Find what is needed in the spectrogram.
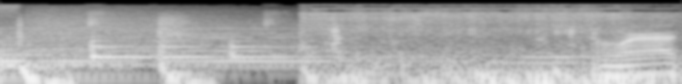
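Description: Background music with held notes that cuts off abruptly about halfway through, giving way to a steady hiss of water spraying from a hose onto a horse being bathed.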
